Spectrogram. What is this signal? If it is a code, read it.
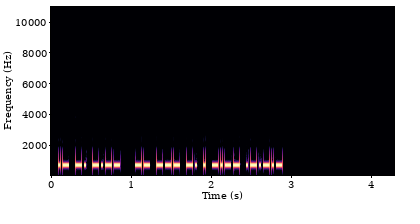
Morse code, heard as a keyed tone, about 44 wpm, 700 Hz. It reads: ANY MONEY.
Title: Sentences from Top 1500 Words 45wpm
